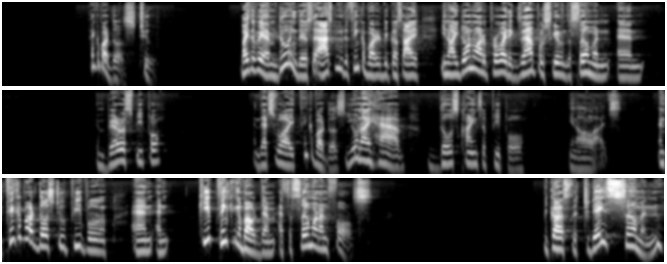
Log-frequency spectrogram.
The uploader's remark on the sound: Midland Evangelical Free Church Sermon Audio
